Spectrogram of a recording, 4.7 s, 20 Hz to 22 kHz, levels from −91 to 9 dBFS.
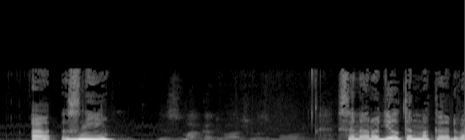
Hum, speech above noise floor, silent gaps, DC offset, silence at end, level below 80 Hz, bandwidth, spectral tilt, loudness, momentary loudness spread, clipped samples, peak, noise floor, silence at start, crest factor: none; 43 dB; none; under 0.1%; 0 s; -60 dBFS; 11 kHz; -8.5 dB/octave; -18 LUFS; 11 LU; under 0.1%; -4 dBFS; -60 dBFS; 0.35 s; 16 dB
